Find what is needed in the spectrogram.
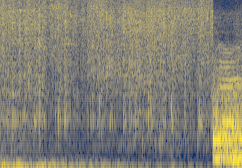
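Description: Added sound effect of a stream of coins spilling and clinking, a dense, steady metallic clatter that cuts off suddenly at the end.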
